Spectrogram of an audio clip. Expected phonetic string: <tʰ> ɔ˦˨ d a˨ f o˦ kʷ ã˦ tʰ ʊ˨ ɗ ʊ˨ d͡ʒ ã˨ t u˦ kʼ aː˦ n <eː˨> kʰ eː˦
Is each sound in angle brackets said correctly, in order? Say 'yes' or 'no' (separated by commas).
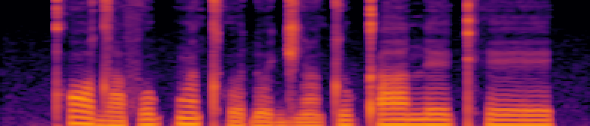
no, no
